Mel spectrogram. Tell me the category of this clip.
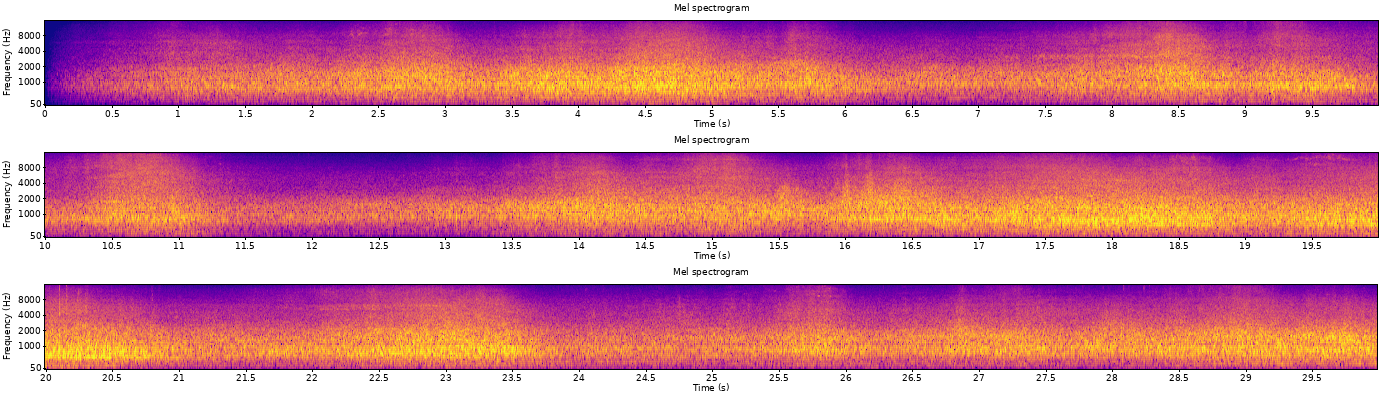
Soundscapes > Other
